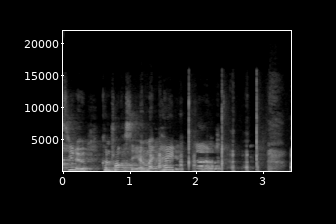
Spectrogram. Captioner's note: laughter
